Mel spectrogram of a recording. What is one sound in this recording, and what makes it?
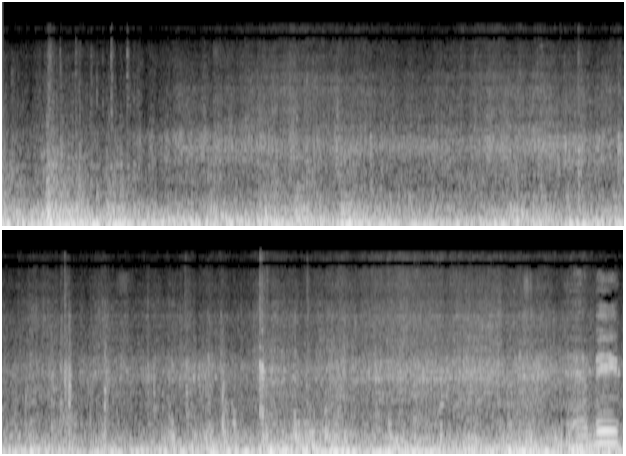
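A car body rattles and knocks over bumps.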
